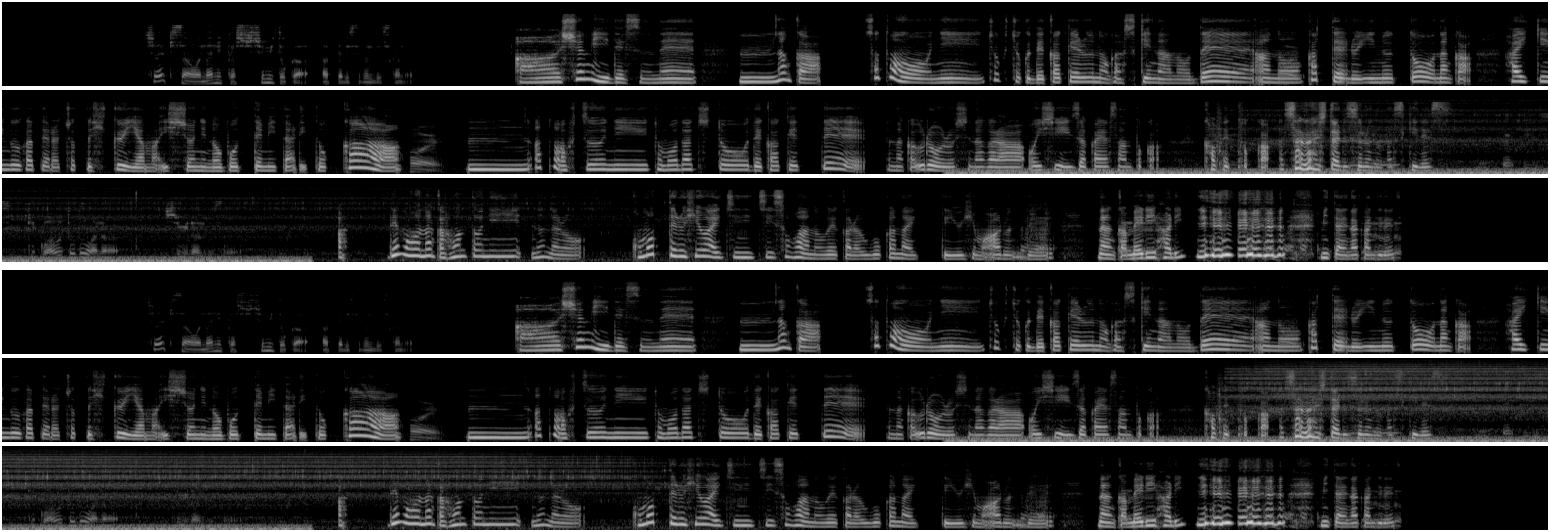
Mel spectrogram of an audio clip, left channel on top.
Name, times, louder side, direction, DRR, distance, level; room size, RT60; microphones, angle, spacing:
voice 1, 1.4-4.1 12.8-13.0 19.5-19.9 27.4-28.0 28.8-29.5 30.5-32.1 32.5-33.3 41.1-41.4 42.1-42.5 43.4-44.9, left 3 dB, 85° left, 6.9 m, -47 dB
voice 2, 5.1-6.9 7.4-8.2 8.6-19.5 20.1-26.8 27.5-29.8 34.3-34.4 34.8-36.7 37.2-41.4 41.9-44.9, left 1 dB, 15° left, 1.8 m, -28 dB
sound 1, 24.9-34.0, equal, 20° right, 3.2 m, -36 dB
Water tap faucet, 27.2-38.8, right 12 dB, 75° right, 6.6 m, -44 dB
head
